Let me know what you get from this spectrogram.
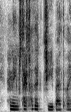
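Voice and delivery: breathy secret whisper to the camera; whispered aside. Real, not acted. Telling viewers a secret about the girl, whispered.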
